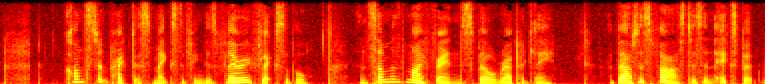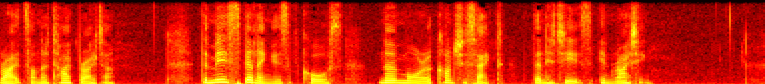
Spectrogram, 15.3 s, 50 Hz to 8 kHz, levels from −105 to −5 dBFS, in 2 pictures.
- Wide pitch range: No, average, 3.8 semitones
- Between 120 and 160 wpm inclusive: Yes, average, 155 wpm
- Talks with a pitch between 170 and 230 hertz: Yes, medium, 185 Hz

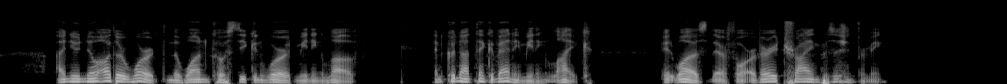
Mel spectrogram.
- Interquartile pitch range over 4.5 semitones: Yes, average, 5.2 semitones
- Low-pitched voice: Yes, low, 115 Hz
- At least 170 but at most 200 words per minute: Yes, average, 175 wpm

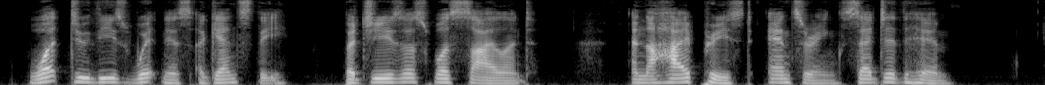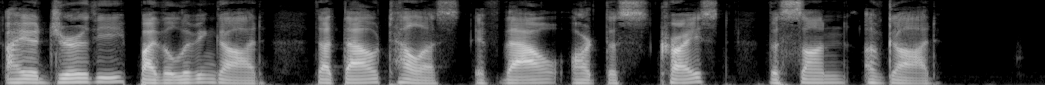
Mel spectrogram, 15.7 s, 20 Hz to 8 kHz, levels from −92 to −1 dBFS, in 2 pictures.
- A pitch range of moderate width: Yes, average, 3.9 semitones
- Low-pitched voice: Yes, low, 115 Hz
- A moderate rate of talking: Yes, average, 160 wpm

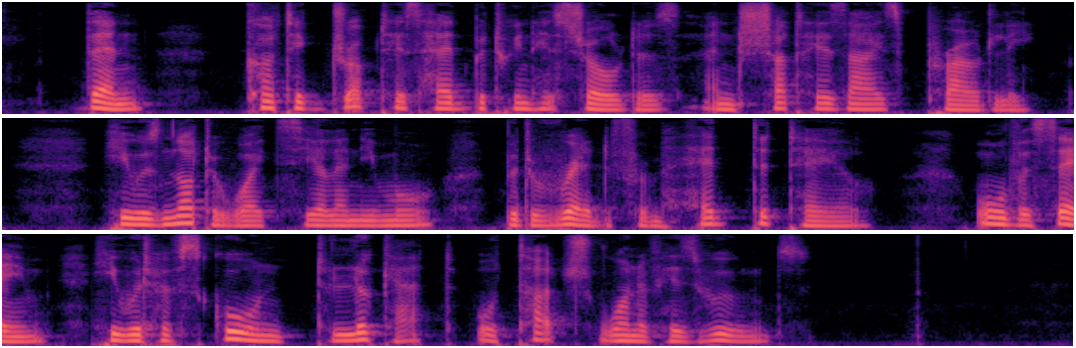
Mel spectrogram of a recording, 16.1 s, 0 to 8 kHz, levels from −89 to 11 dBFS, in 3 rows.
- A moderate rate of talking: Yes, average, 160 wpm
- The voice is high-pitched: No, medium, 140 Hz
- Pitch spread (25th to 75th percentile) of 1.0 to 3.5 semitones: Yes, average, 3.2 semitones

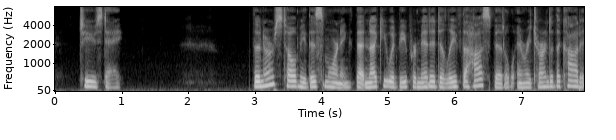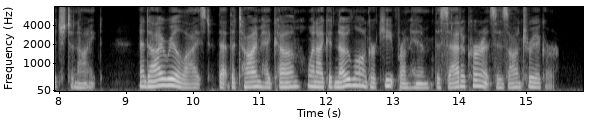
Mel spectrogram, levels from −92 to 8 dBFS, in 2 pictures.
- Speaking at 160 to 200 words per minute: Yes, average, 165 wpm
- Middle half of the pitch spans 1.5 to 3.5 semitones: Yes, average, 3.0 semitones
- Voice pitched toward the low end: No, medium, 165 Hz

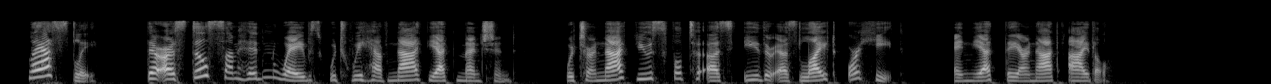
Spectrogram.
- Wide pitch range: Yes, wide, 6.6 semitones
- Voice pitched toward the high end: Yes, high, 195 Hz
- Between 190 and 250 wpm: No, average, 140 wpm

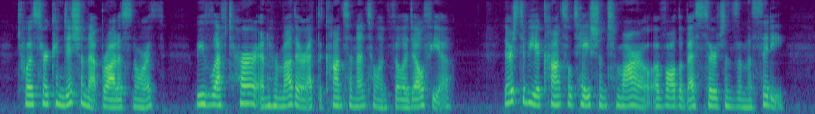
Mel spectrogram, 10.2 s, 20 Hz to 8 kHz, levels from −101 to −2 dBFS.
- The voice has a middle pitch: Yes, medium, 175 Hz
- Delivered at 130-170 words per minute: No, average, 195 wpm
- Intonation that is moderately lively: Yes, average, 3.8 semitones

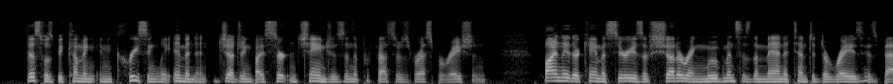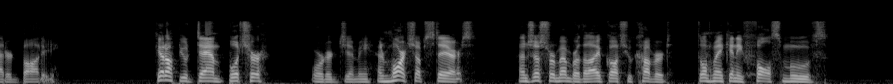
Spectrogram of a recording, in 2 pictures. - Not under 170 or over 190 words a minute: Yes, average, 180 wpm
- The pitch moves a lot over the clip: No, average, 3.4 semitones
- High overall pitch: No, low, 130 Hz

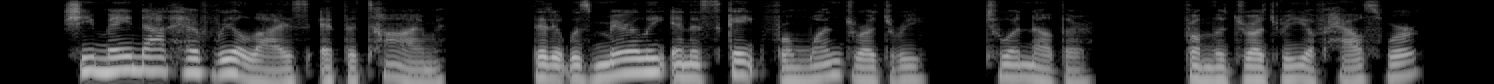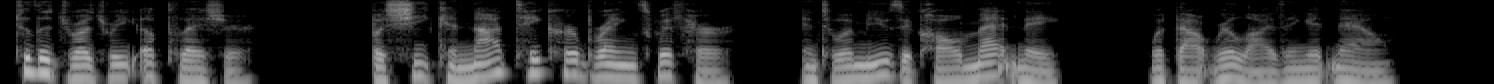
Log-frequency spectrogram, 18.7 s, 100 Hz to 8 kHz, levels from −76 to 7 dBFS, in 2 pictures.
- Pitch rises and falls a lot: No, average, 4.7 semitones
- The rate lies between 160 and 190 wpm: No, average, 150 wpm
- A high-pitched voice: No, low, 125 Hz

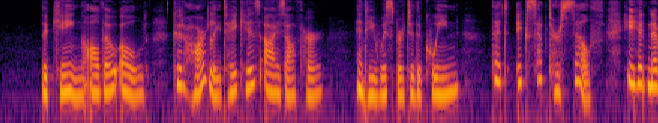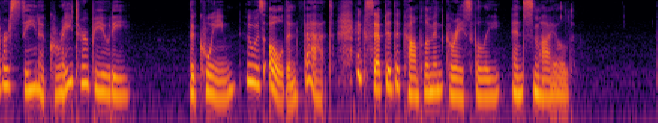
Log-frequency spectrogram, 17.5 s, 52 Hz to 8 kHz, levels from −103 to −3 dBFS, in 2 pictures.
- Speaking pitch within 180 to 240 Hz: Yes, medium, 185 Hz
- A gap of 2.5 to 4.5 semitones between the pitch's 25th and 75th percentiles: No, wide, 5.5 semitones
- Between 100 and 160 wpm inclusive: Yes, slow, 135 wpm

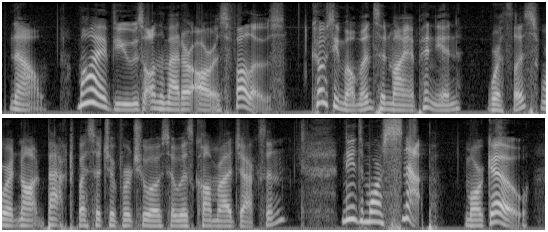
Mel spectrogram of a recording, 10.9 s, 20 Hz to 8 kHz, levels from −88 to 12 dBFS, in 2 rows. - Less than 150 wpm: No, average, 170 wpm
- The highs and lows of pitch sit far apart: Yes, wide, 6.5 semitones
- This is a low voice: No, medium, 150 Hz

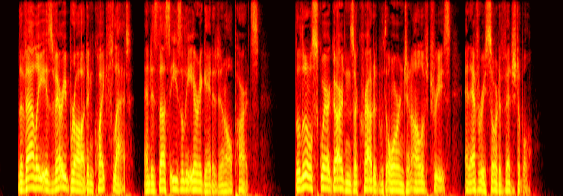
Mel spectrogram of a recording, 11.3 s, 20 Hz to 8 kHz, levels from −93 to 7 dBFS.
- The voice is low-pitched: Yes, low, 120 Hz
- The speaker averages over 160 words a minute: Yes, average, 170 wpm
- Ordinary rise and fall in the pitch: Yes, average, 3.2 semitones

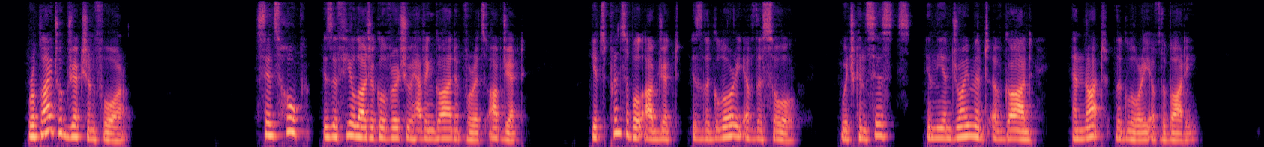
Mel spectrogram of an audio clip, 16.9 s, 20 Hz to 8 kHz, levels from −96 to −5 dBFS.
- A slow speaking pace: Yes, slow, 130 wpm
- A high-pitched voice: No, medium, 140 Hz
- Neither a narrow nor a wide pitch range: Yes, average, 4.5 semitones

